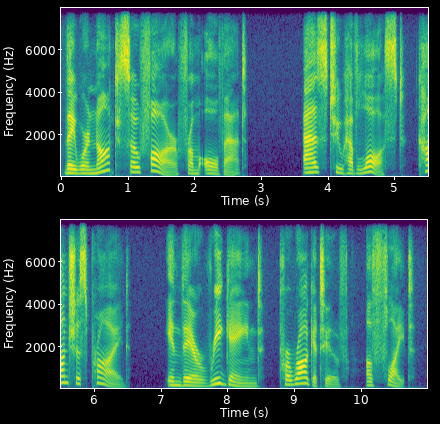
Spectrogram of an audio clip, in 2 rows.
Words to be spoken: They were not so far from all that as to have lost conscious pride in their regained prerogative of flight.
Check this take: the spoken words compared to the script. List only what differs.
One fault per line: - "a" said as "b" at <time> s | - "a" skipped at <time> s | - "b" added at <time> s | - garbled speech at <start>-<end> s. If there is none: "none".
none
